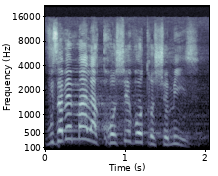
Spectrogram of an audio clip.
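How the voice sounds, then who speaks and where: Pastor guy preaching, high voice, big echoey church hall. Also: animated, moderate pace, a bit bright. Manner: storytelling preacher, asks the congregation for responses. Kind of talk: sermon. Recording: long hall reverb.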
